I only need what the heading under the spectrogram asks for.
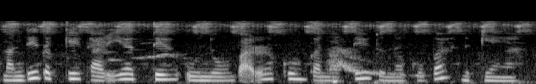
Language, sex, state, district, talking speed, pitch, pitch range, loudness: Garo, female, Meghalaya, South Garo Hills, 90 wpm, 195 Hz, 180-255 Hz, -18 LUFS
